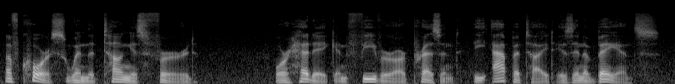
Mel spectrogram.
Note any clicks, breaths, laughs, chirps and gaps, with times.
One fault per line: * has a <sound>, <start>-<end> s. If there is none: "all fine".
all fine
